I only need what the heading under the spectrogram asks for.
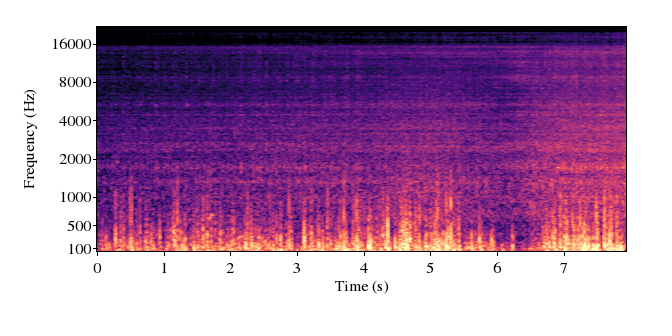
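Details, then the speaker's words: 1959 Buick V8 running nicely after a crank-no-start with weak spark, with aftermarket toggle switches apparently wired to two ignition coils: steady, even idle with soft low burble, no misses or knocks. Normal idle. "Yeah, interesting. She's running nice now."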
